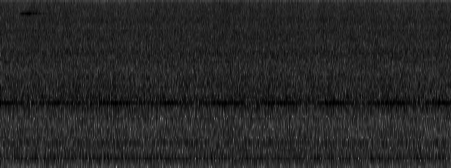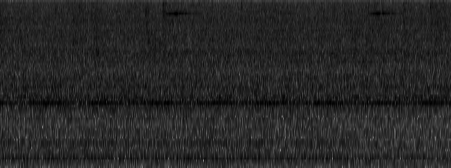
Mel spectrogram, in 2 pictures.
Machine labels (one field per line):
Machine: pump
